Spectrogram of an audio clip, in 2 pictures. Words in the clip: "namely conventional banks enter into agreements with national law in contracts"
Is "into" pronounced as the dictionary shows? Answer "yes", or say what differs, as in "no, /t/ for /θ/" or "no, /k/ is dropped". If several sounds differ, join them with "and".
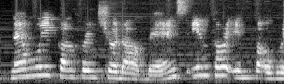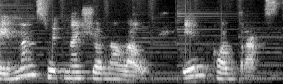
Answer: yes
